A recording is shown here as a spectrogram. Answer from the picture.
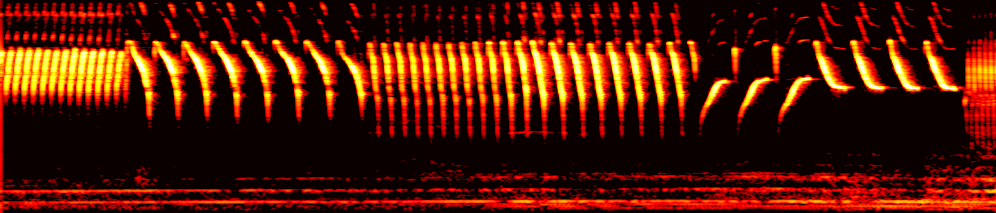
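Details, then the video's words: Canary training song: an opening rattle, then long runs of rapid descending notes about four per second, shifting to rising slurred whistles and a final buzzy burst, with a faint low hum behind. "Canary Singing Training | Belgian Canary Song"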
